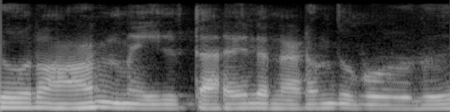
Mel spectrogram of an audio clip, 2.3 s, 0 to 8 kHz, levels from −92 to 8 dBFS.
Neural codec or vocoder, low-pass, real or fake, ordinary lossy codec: codec, 16 kHz, 2 kbps, X-Codec, HuBERT features, trained on general audio; 7.2 kHz; fake; none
